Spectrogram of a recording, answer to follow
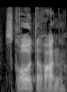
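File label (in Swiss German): "grade", Bas Rhin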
